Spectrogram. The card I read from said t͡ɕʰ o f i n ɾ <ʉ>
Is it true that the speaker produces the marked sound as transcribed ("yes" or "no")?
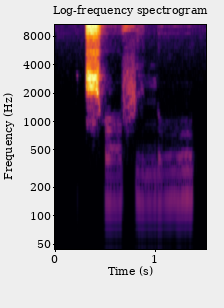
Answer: no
